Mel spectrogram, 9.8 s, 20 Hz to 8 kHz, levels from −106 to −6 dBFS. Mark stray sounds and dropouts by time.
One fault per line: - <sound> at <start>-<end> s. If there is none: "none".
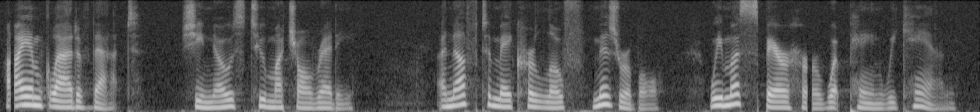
- dropout at 0.1-0.2 s
- dropout at 8.1-8.1 s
